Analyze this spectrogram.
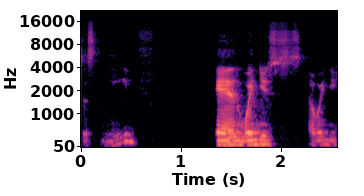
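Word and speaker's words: Niamh: is going to playing from I see a Neeve um now you know uh what's curious about this name um Chief I've always been saying it's Niam but it's I think it's islandic or uh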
